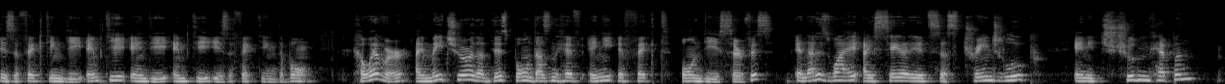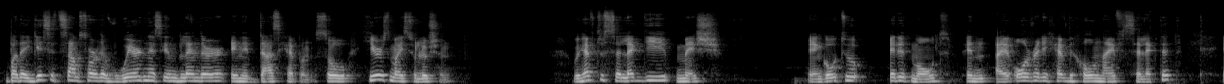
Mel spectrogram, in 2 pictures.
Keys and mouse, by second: 19.1 Tab, 20.2 Tab, 21.6 g.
